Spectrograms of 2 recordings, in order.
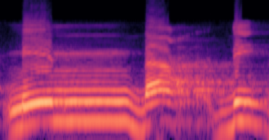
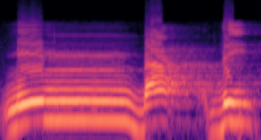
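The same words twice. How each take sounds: First: A nasal m sound is said before the b. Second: A nasal m sound is said before the b.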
